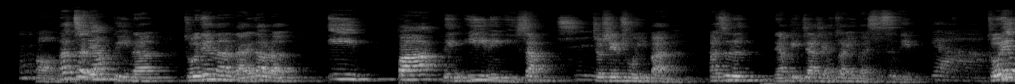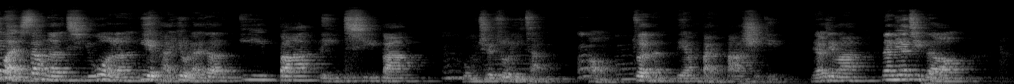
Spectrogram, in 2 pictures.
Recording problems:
off-mic speech; far
room echo; noticeable; dies away in 0.5 s

